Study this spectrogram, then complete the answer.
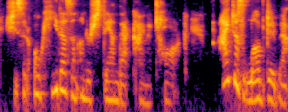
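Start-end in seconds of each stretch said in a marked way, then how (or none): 0.5-2.8 whisper. Retold or imitated. Little sister answering the store owner, hushed whisper. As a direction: tell it like a secret. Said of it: "whispers in his ear".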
